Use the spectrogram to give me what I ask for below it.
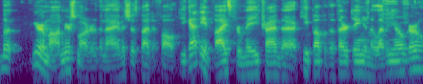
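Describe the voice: A man at a low pitch and fast pace, with lively intonation and a fairly bright tone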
